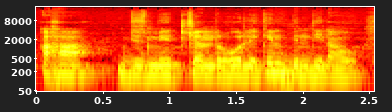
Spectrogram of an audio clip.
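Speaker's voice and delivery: usual speaking voice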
